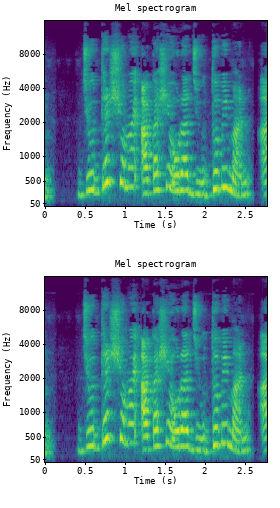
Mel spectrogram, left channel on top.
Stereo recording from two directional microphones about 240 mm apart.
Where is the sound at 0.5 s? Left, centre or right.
Right.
